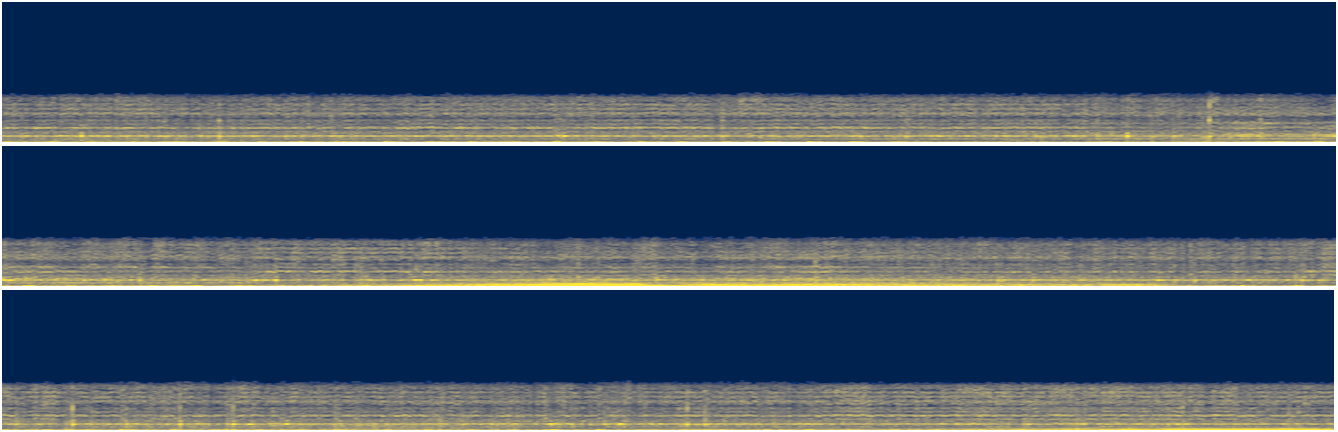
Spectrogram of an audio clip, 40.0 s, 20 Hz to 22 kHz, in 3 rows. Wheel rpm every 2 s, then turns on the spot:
150, 150, 150, 150, 160, 150, 150, 150, 150, 150, 150, 160, 160, 150, 150, 160, 160, 160, 150, 160.
none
